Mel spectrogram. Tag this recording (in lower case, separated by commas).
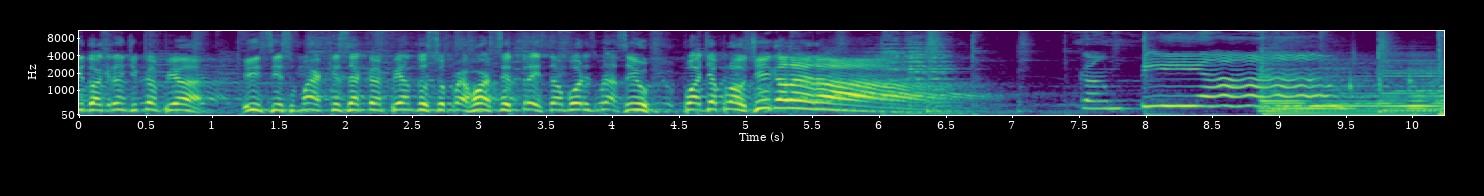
speech, music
